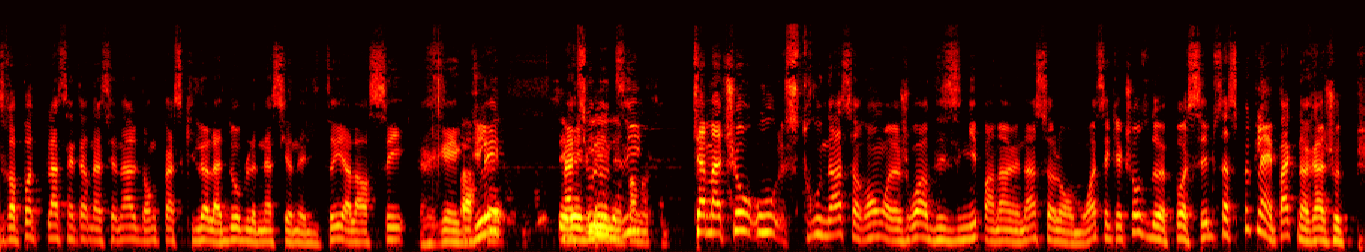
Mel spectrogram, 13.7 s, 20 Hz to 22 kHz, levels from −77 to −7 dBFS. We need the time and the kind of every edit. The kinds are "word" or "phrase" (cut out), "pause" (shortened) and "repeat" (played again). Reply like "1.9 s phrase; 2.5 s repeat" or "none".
6.8 s pause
